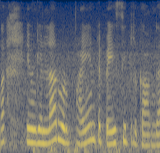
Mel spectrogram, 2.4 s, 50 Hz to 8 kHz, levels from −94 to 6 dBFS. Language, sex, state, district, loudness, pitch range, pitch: Tamil, female, Tamil Nadu, Kanyakumari, -15 LUFS, 230-280 Hz, 255 Hz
